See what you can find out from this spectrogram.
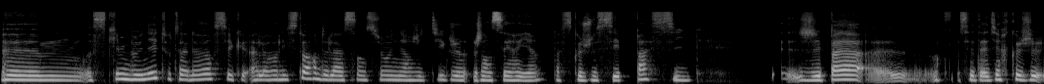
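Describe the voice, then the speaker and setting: Speaking fairly slowly with fairly even intonation, a woman has a dark, mellow tone. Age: 60s. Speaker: circle participant. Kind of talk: personal testimony. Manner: halting, many hesitations.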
